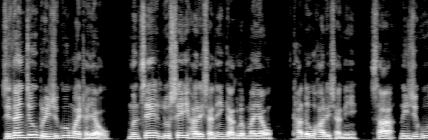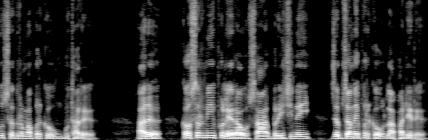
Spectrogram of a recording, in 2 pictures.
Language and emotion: Bodo, neutral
